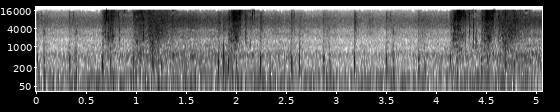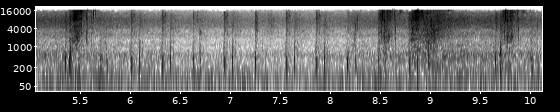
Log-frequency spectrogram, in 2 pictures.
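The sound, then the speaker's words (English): Running footsteps of a video game character patter quickly and steadily, many crisp even steps in a fast regular rhythm over a constant background bed. “So, once again, I'm running. I can't really stop myself.”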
